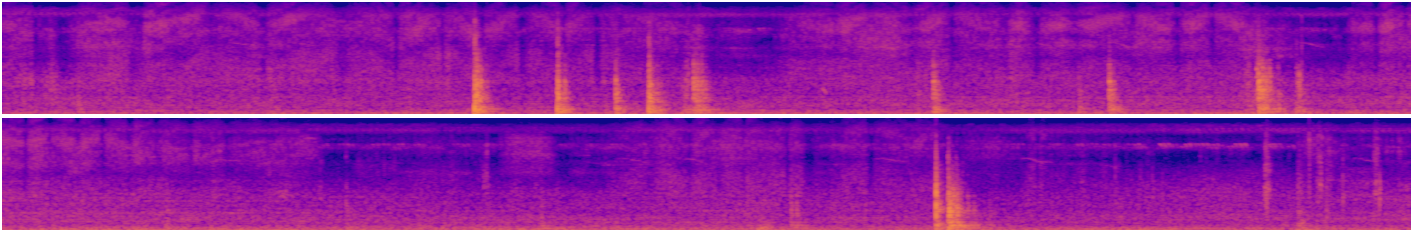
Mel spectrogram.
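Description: Rubbing and scattered sharp knocks from handling and staining a wooden shelf board, the loudest a pair of knocks about a third of the way in and another near the end. Insects chirp steadily in the background.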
